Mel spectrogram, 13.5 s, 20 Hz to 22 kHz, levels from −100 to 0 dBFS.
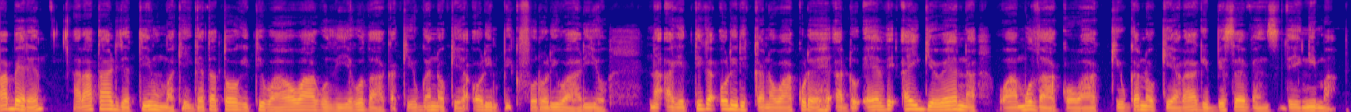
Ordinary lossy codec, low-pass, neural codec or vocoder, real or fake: none; none; vocoder, 44.1 kHz, 128 mel bands every 512 samples, BigVGAN v2; fake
